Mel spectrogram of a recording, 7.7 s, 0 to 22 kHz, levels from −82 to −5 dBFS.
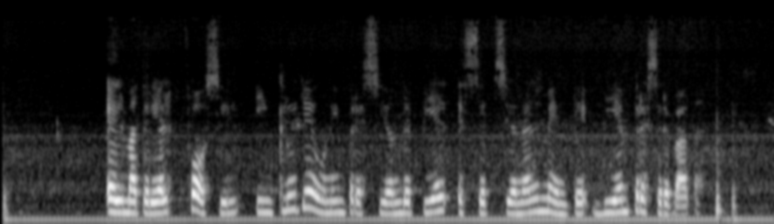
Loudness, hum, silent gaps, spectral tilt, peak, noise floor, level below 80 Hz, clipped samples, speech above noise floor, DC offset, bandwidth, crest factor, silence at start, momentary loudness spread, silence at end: -20 LUFS; none; none; -7.5 dB/octave; -2 dBFS; -42 dBFS; -58 dBFS; under 0.1%; 23 dB; under 0.1%; 15 kHz; 18 dB; 0.05 s; 12 LU; 0 s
